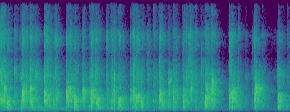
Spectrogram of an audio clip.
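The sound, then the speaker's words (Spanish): A church audience applauds the Lord at an evening service with steady, rhythmic clapping, about three claps per second, fairly loud with no voices over it. “¿Puede darle un aplauso al Señor, por favor, esta noche?”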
